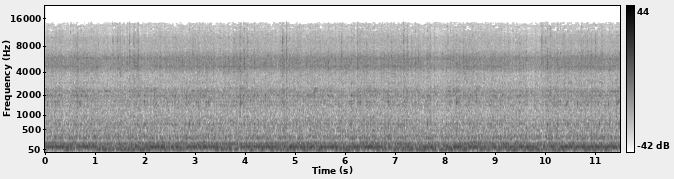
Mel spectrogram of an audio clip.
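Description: A heavy low idle that stumbles and pulses unevenly instead of beating steadily: rough warm idle, cause not yet pinned down.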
